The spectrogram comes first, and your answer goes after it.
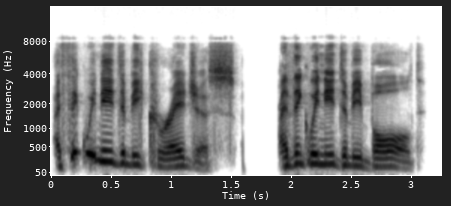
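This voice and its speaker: A Canadian man in his fifties speaks as a CEO guest on a business podcast. His tone is bright and forward, and he sounds upbeat and earnest, often restarting a phrase. The recording is dry and close to the mic. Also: fairly high pitch, very animated, a little fast, no room sound. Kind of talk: podcast interview.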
